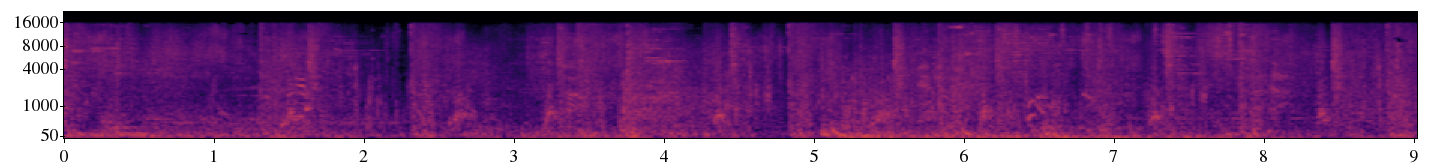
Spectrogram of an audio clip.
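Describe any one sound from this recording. Magic blasts and weapon hits crackle and thud in a busy battle.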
